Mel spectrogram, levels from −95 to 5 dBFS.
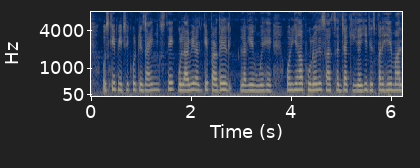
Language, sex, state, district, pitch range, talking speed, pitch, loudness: Hindi, female, Bihar, Gopalganj, 210-225 Hz, 230 wpm, 215 Hz, -32 LUFS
